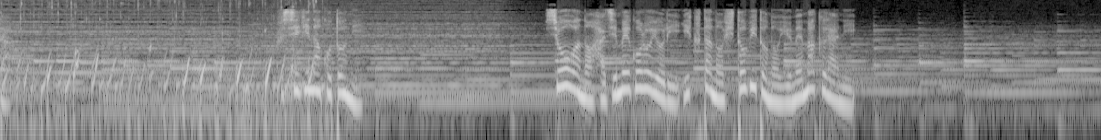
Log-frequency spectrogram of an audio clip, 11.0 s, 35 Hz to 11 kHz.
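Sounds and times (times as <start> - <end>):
underwater bubbling bloops: 0.0 - 3.4
soft background music: 0.0 - 11.0.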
